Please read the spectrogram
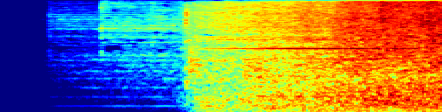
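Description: After near silence, a loud rushing swell with a deep rumble underneath starts suddenly about a second in and builds toward the end.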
